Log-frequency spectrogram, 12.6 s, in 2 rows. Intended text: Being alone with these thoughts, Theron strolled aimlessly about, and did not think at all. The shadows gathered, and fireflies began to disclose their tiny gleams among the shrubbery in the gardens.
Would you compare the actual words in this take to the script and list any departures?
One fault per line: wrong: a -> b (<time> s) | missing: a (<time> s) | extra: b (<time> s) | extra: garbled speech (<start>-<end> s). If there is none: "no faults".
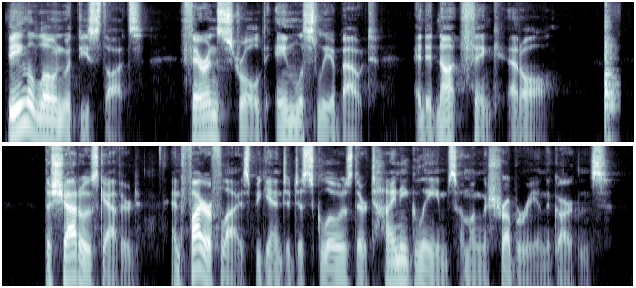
no faults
